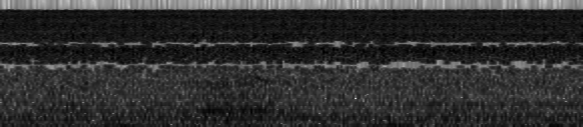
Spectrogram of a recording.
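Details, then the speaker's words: Homemade jar capacitor with a plastic dielectric on a high-voltage power supply: faint, steady high-pitched hiss with nothing beneath it. Corona discharge is trying to pass through the insulating dielectric. "now you can probably hear the hissing sound that the capacitor is making that's because there are a little bit of corona discharges going trying to go through the dielectric but it's not working because after all plastic is an insulator"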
